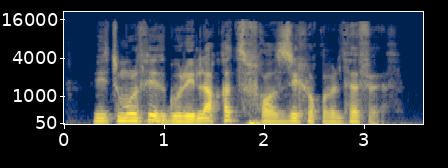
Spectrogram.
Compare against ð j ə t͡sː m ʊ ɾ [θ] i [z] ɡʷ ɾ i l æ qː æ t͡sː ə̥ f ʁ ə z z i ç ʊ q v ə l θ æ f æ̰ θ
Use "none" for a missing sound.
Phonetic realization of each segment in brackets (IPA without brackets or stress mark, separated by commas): θ, ð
